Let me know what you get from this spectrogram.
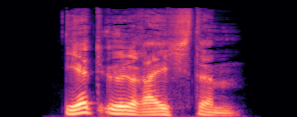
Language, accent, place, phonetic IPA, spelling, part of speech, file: German, Germany, Berlin, [ˈeːɐ̯tʔøːlˌʁaɪ̯çstəm], erdölreichstem, adjective, De-erdölreichstem.ogg
- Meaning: strong dative masculine/neuter singular superlative degree of erdölreich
